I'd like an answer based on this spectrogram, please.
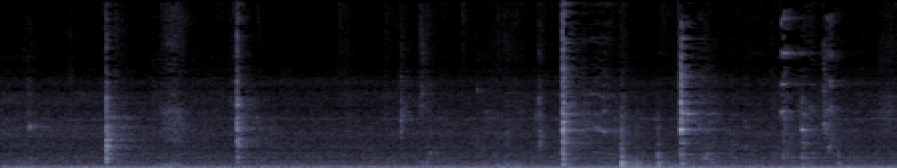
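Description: Chopsticks and spoons clicking and clinking against bowls and plates during a meal: a few separate sharp clicks, two of them louder about three and a half and four seconds in, over a steady low background hum.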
